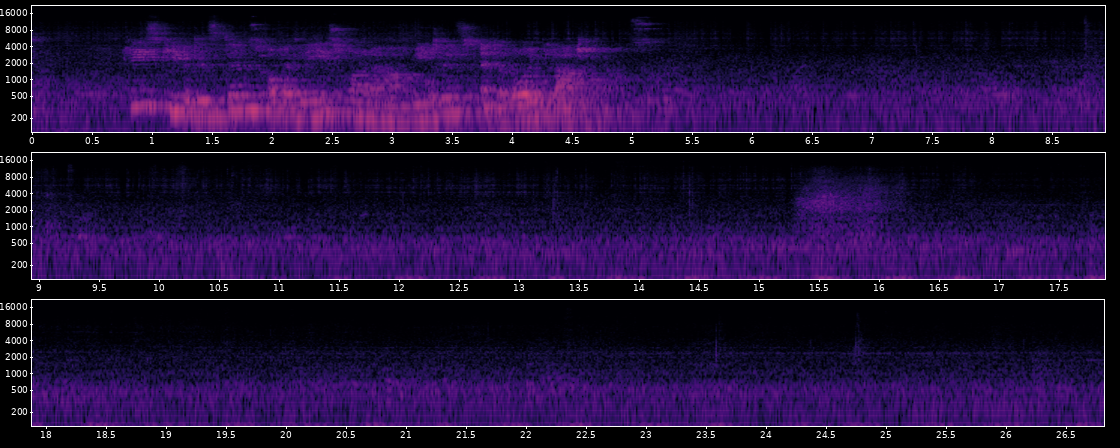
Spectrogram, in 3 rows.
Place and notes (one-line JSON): {"title": "Passage Airport to Trainstation, Frankfurt am Main, Deutschland - An empty aisle with anouncements to keep distance", "date": "2020-04-24 16:53:00", "description": "This recording is the first of two, one made when I went to the train station. This aisle is mostly very very busy, but now very very empty...", "latitude": "50.05", "longitude": "8.57", "altitude": "116", "timezone": "Europe/Berlin"}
